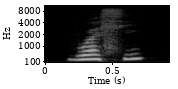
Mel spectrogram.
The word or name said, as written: voici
